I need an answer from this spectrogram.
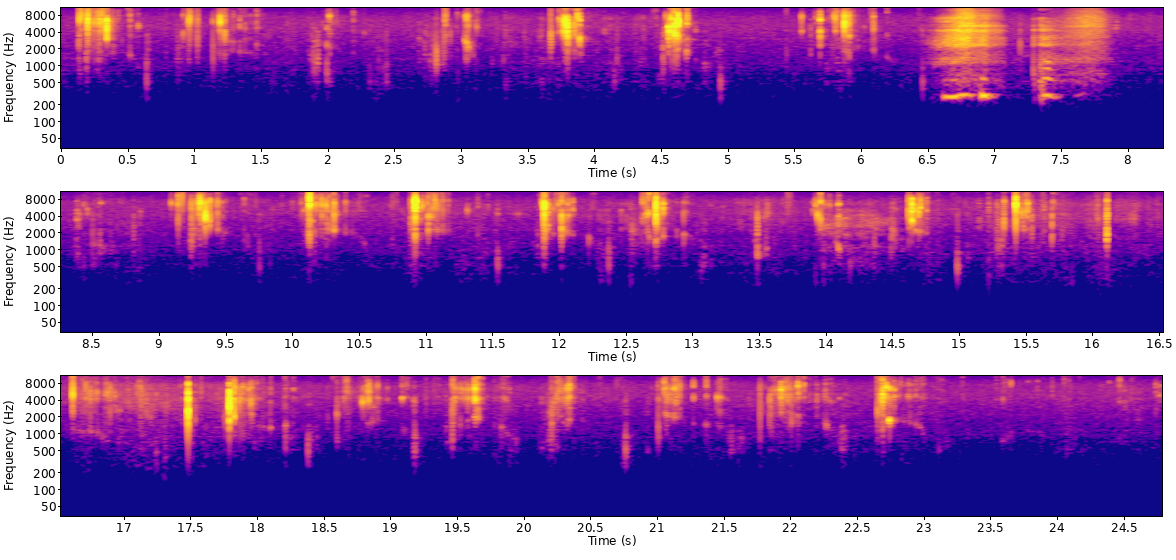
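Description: A child chewing a soft sandwich close to the microphone: wet mouth clicks and smacks, roughly two a second. A brief louder mouth sound comes about seven seconds in.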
